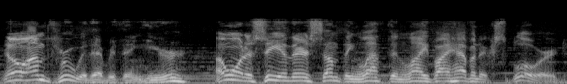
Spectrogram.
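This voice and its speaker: A man's voice: on the high side, sing-song, moderate pace, soft background music. A man playing an aloof, world-weary romantic hero, dramatic and dismissive, in a radio parody sketch. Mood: resolute.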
